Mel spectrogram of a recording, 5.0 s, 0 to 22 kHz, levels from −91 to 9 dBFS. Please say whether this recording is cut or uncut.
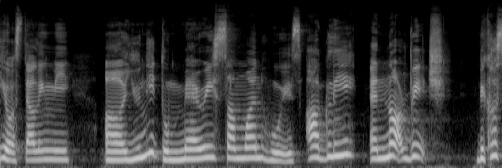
cut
